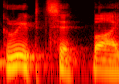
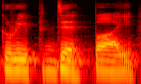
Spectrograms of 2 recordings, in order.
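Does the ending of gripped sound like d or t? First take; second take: t; d. First: The ending of gripped sounds like t. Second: The ending of gripped sounds like d. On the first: The speaker calls it right. "اینجا میگیم gripped by" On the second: The speaker calls it wrong. "نمیگیم gripped by"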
